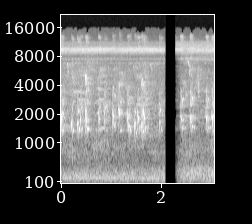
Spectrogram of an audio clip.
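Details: Yellow-vented bulbul (Pycnonotus goiavier) giving a run of quick, bubbly chirps at mid pitch, over a steady high insect whine and a low background hum.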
